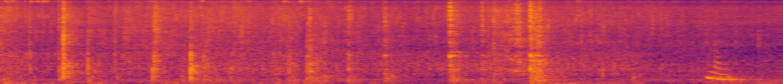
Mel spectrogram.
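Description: Oil crackles and hisses in a pan as food fries, broken by sharp metallic stirring knocks and scrapes at irregular intervals, with a faint voice briefly near the end.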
